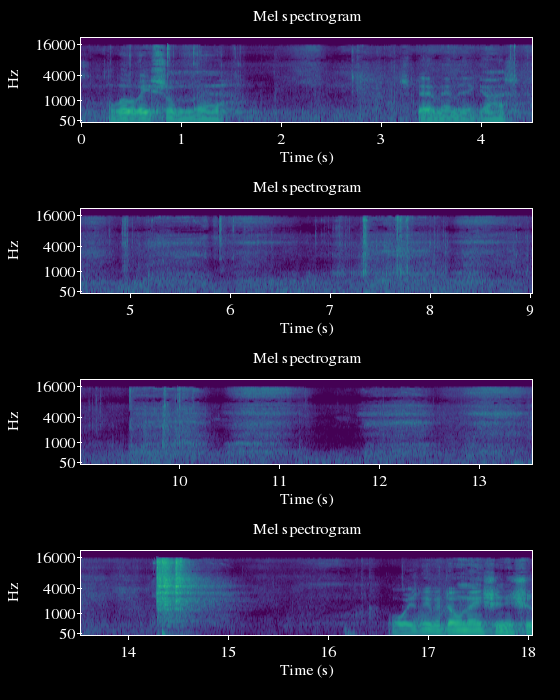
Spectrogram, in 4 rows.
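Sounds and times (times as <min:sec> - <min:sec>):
rustling in a leather wallet: 0:00.0 - 0:10.4.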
